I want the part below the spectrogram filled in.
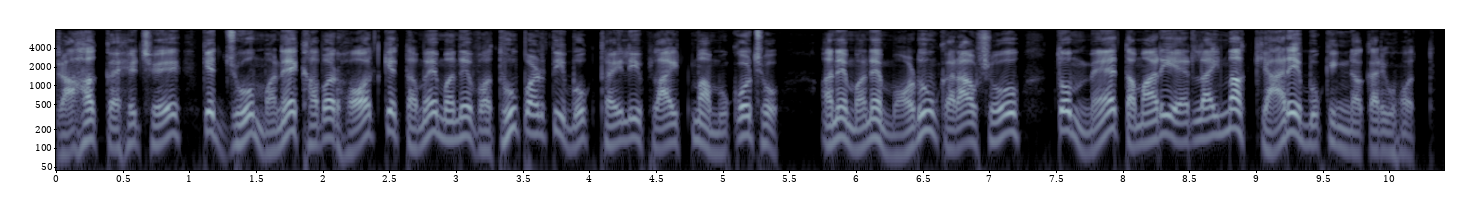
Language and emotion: Gujarati, disgusted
